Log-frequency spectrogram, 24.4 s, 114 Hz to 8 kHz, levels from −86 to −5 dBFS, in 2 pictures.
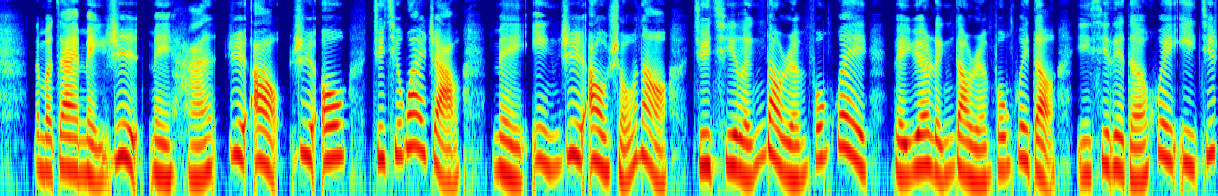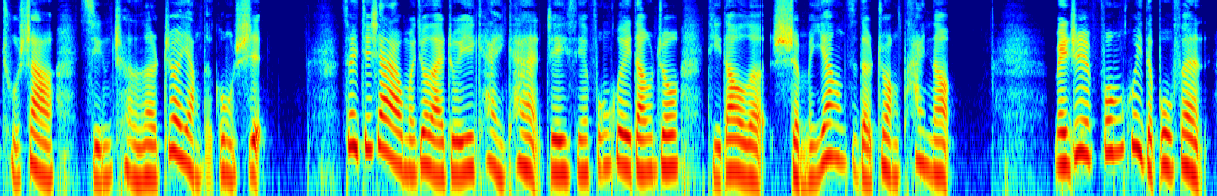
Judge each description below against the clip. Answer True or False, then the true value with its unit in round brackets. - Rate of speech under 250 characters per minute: True (225 characters per minute)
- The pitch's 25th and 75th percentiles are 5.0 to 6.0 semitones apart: True (5.5 semitones)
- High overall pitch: True (210 Hz)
